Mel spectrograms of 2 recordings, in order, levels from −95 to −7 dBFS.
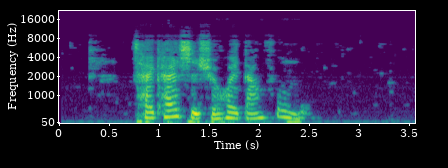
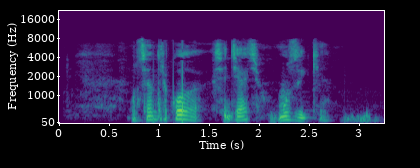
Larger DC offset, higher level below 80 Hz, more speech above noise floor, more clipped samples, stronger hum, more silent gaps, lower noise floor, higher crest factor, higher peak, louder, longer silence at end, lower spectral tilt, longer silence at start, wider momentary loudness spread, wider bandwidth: neither; first, -36 dBFS vs -68 dBFS; first, 40 dB vs 29 dB; neither; neither; neither; second, -60 dBFS vs -64 dBFS; about the same, 20 dB vs 22 dB; first, -2 dBFS vs -16 dBFS; first, -20 LUFS vs -36 LUFS; first, 1.1 s vs 0.15 s; about the same, -4 dB/octave vs -4.5 dB/octave; second, 0.3 s vs 0.75 s; second, 13 LU vs 21 LU; first, 9.6 kHz vs 8 kHz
